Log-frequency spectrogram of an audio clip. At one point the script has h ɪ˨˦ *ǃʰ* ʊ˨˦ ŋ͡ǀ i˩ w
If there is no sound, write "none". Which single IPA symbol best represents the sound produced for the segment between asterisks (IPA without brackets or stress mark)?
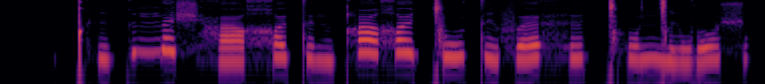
ǀʰ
